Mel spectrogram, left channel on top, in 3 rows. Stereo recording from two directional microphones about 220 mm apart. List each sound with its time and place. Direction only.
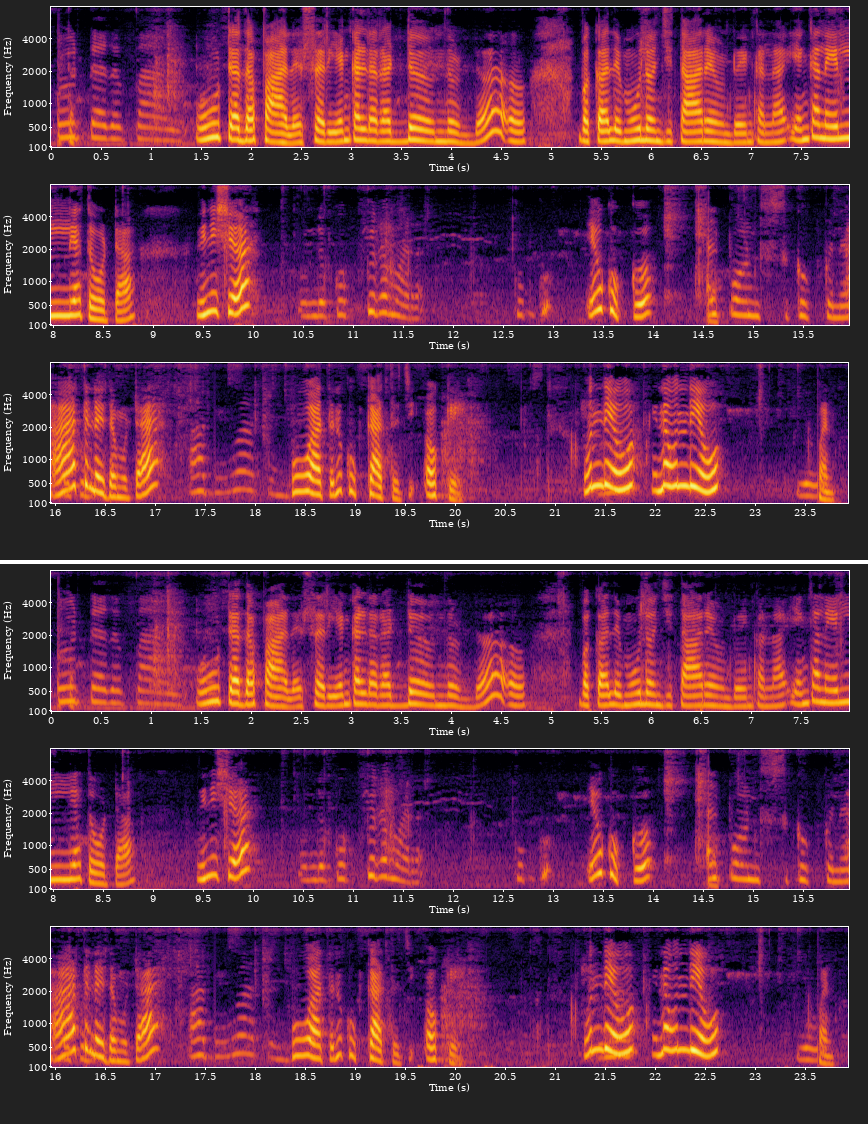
0.1 s speech: 15° left (ahead or behind)
1.5 s a woman's voice: 55° left (ahead or behind)
12.6 s speech: 10° left (ahead or behind)
13.3 s speech: 50° left (ahead or behind)
14.5 s speech: 25° left (ahead or behind)
15.9 s speech: 55° left (ahead or behind)
18.3 s speech: 55° left (ahead or behind)
21.2 s speech: 50° left (ahead or behind)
